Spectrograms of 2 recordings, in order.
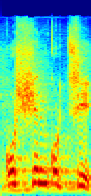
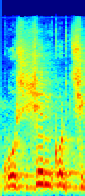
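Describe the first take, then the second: Both takes have the same delivery.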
